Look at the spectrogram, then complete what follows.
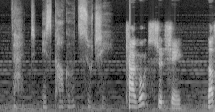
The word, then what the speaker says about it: Kagutsuchi: Kagutsuchi. That's how you pronounce that. Kagutsuchi.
